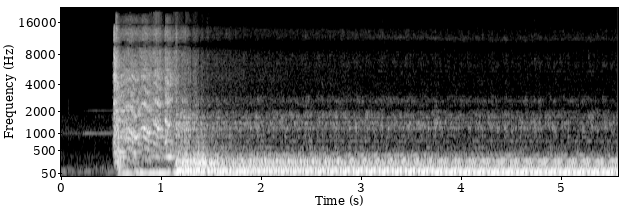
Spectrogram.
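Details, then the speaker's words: 2001 Dodge Ram 1500, about 215,000 miles, muffler cut off during catalytic converter and exhaust replacement: cranks and catches, then a loud, deep, raw throbbing idle with no muffling. "and here's what it sounds like with no Muffler and the old"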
